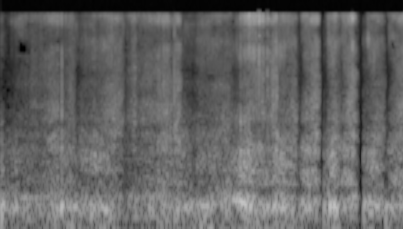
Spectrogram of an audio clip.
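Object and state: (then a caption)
Foam microphone windscreen being scratched. Long white nails scratch the soft black foam windscreen on a silver condenser microphone. The result is a continuous, low, muffled scraping rustle with a steady hum-like tone and a few brief dips.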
